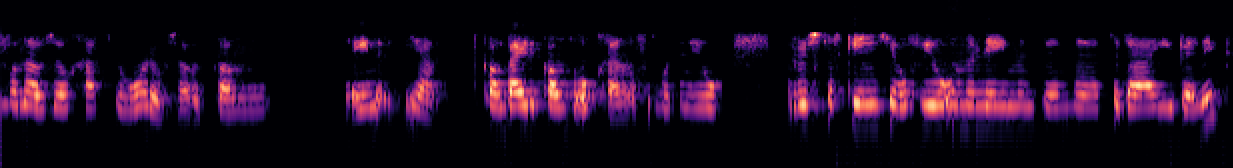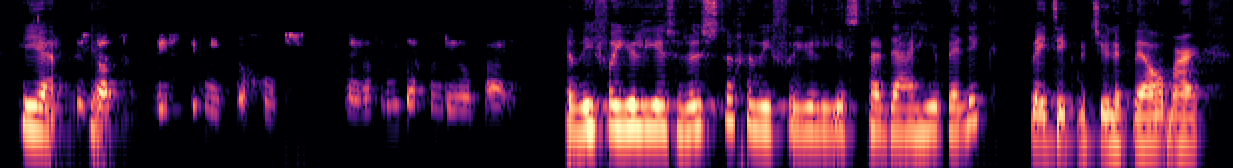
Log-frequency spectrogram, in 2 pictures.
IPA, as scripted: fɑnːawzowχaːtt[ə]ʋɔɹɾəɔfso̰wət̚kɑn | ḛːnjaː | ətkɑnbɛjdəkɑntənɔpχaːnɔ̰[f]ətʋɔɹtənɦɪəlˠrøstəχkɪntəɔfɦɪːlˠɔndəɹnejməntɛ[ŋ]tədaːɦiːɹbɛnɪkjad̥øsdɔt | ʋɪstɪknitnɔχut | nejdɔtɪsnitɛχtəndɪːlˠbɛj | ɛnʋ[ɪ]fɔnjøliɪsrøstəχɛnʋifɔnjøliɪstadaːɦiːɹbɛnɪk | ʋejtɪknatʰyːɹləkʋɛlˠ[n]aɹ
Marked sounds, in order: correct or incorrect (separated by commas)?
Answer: correct, correct, incorrect, incorrect, incorrect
